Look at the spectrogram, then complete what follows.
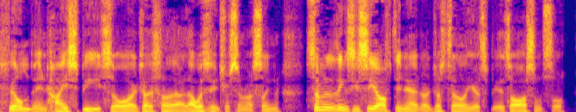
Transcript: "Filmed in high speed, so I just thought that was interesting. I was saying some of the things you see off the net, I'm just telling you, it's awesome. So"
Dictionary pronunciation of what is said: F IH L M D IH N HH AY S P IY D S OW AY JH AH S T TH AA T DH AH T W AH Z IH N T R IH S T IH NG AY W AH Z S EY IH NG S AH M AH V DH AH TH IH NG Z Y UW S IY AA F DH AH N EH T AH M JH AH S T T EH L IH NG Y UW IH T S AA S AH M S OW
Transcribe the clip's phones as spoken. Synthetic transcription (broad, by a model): F IH L M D IH N HH AY S P IY D S OW AY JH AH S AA DH AH T W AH Z IH N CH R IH S T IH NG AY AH S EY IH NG S AH M AH V DH AH TH IH NG Z Y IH S IY AA F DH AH N EH T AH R JH AH S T T EH L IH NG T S IH T S AA S AH M S OW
